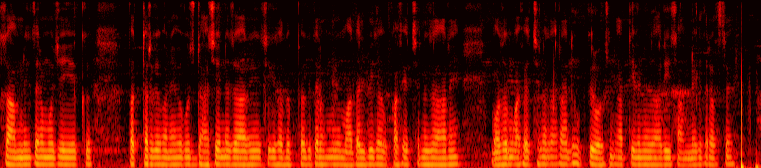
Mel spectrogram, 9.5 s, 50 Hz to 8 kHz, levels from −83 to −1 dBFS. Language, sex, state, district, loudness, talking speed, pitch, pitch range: Garhwali, male, Uttarakhand, Tehri Garhwal, -36 LUFS, 320 wpm, 120 Hz, 120-125 Hz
